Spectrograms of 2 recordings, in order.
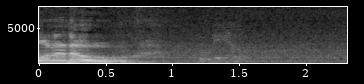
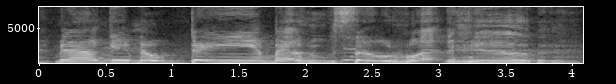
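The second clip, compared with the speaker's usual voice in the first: higher, slow, exaggerated tough-guy voice; rude mock quote; 5 semitones higher, slower than usual. Mocking the host's rude way of talking. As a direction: sneer it out like a mock grouch. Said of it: "gotta say stuff like".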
